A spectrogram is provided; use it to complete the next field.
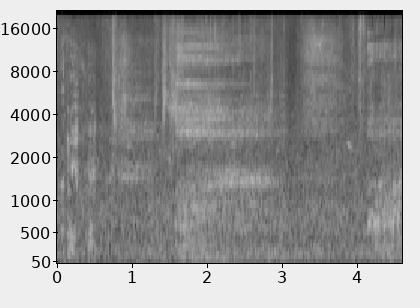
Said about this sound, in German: Atmen Sie tief ein und lassen Sie die Seeluft durch Ihre Lungen durchpusten.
